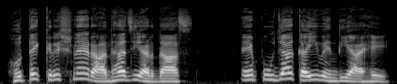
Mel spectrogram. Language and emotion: Sindhi, neutral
